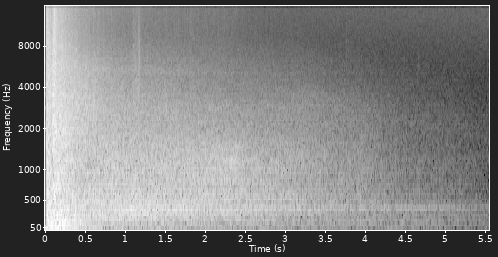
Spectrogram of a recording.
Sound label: Settlement Gun Fire; Warframe; Grineer Settlement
